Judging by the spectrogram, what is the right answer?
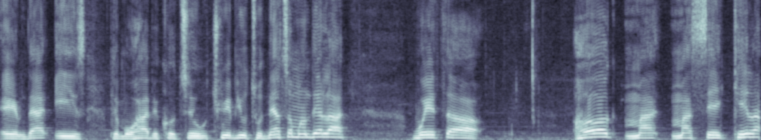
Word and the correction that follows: Hugh Masekela: I hope I said it right. – Hugh Masekela. Yeah.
